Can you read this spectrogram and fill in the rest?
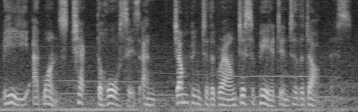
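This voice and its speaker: A man playing an anxious traveller in an audio drama, recounting a frightening journey in measured, literary, suspenseful narration. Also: medium pitch, soft background music, lightly acted. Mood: fearful wonder. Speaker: narrating lead character.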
